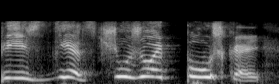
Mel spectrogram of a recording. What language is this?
Russian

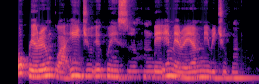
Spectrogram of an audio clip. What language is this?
Igbo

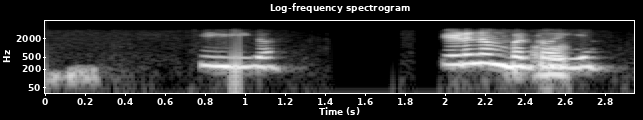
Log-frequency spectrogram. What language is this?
Punjabi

